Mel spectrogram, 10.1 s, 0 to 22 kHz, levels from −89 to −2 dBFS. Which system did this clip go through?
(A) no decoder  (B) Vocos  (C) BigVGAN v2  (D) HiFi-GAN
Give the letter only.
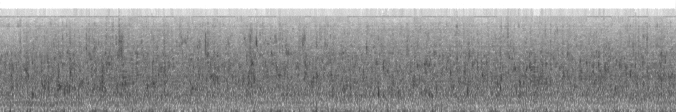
B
